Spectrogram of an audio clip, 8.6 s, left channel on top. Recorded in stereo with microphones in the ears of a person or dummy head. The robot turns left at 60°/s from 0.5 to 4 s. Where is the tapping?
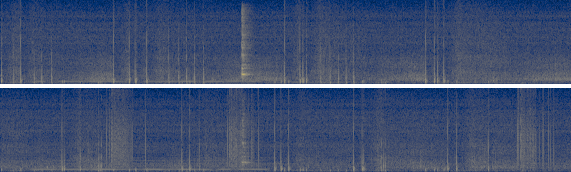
55° left (ahead or behind), 0.7 m; by 3.8 s 65° left (ahead or behind), 0.7 m.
